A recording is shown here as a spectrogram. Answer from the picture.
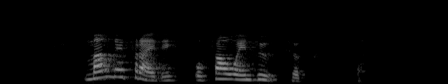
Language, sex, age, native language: Icelandic, female, 50-59, Icelandic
